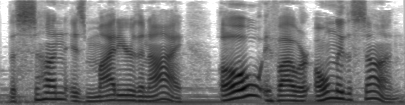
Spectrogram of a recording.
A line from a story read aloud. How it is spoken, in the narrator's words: He cried in his anger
